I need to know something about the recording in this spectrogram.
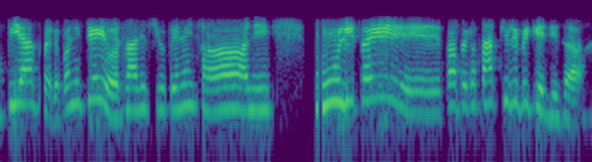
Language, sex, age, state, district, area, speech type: Nepali, female, 30-45, West Bengal, Kalimpong, rural, conversation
